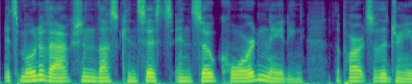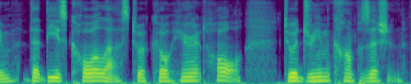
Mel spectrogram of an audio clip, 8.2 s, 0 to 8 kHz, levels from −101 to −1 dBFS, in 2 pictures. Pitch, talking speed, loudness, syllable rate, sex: 125 Hz, 180 wpm, -19 LUFS, 5.4 syllables/s, male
